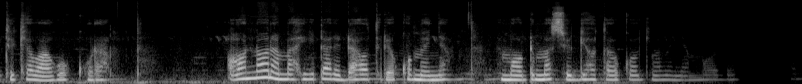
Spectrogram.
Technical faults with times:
none

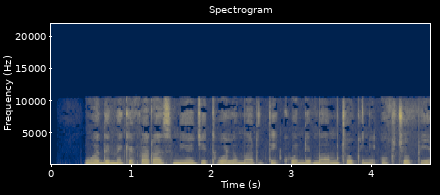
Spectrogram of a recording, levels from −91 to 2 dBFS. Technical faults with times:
0.00-4.74 Vorbis compression

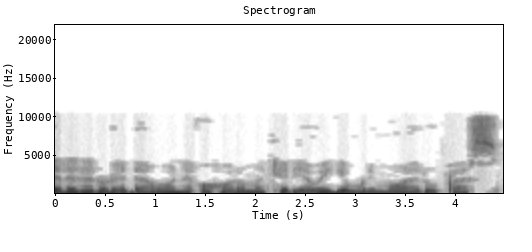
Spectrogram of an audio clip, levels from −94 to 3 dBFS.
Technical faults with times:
0.00-4.48 WMA compression

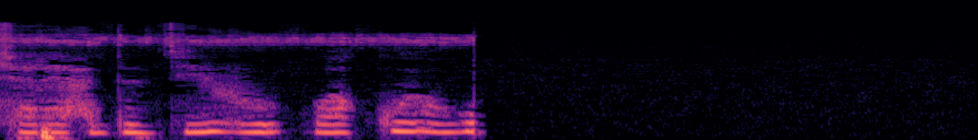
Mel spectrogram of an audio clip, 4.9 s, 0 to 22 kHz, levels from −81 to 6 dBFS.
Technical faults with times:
0.00-4.89 HE-AAC compression
2.38-4.89 audio dropout to a faint residue

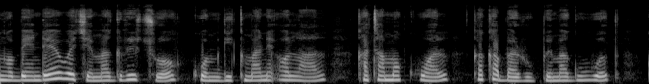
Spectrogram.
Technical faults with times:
0.22-0.73 hard clipping
2.02 hard clipping
3.64-3.95 hard clipping
4.79-4.98 hard clipping

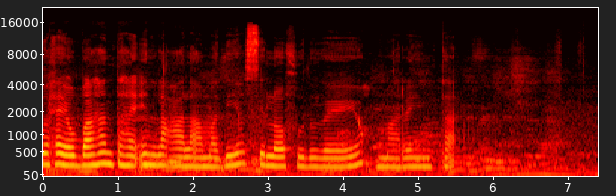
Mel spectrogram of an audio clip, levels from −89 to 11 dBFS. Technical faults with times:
2.45-2.98 drift correction step

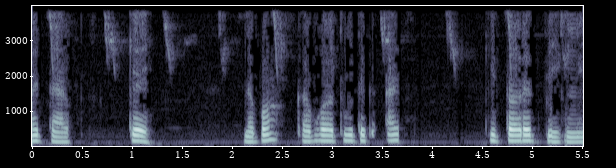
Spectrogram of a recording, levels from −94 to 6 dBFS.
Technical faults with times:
3.64-4.34 repeated packet loss (robotic sound)
5.18-5.46 short concealed packet loss

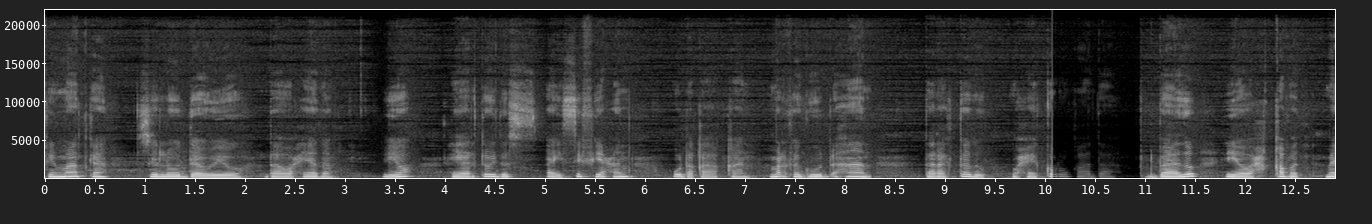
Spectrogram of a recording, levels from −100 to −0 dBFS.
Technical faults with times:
10.07-10.95 one channel inverted

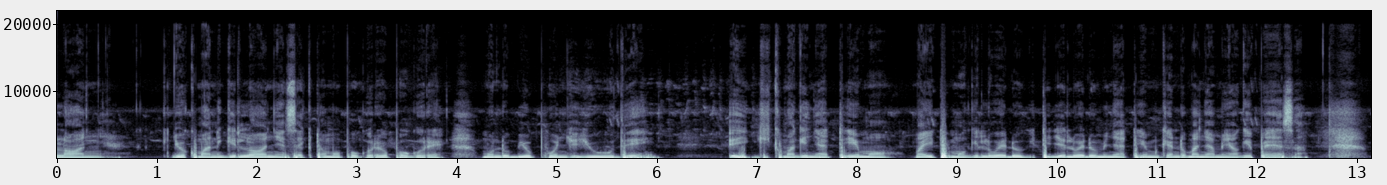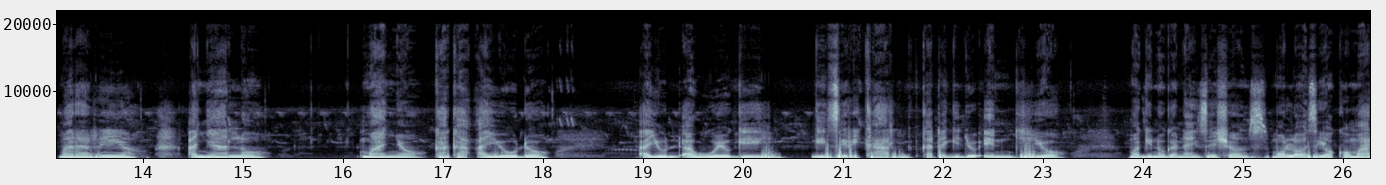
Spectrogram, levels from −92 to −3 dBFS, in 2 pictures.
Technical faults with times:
none

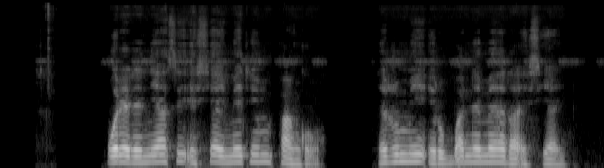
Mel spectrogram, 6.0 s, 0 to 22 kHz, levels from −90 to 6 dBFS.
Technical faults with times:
none

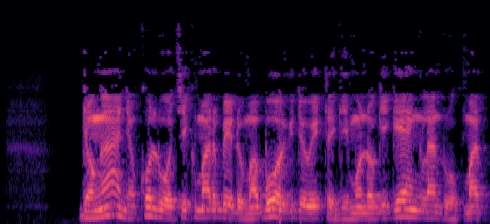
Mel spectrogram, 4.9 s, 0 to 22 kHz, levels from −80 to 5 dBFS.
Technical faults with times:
0.00-4.90 low-bitrate audio saved at a high bitrate
2.59-3.42 CD scratch ticks

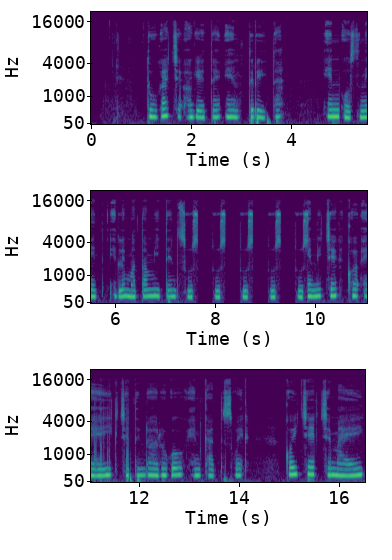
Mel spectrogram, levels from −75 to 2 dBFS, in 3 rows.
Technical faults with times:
4.84-4.96 Bluetooth stutter
7.65-9.86 stutter with silent gaps
11.11-11.85 processor overload crackle
15.44-15.50 Bluetooth stutter

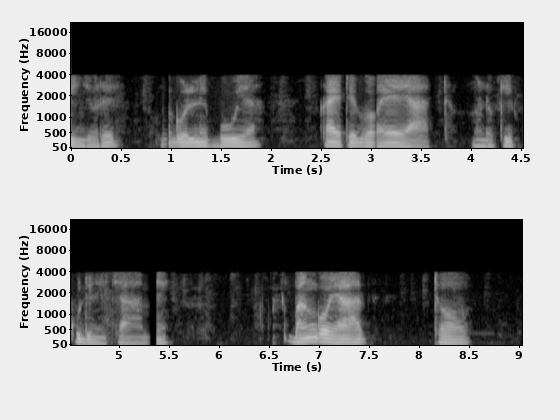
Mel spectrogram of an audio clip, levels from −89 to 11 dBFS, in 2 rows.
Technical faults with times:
0.92-0.98 packet loss with pitch repetition
3.00-3.06 packet loss with pitch repetition
5.26-5.46 packet loss with pitch repetition

